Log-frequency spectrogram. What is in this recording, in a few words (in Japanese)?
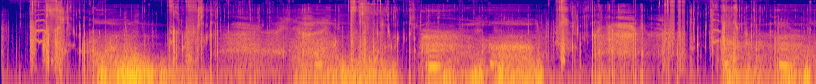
脳バグ まったり MIX 両耳, ASMR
